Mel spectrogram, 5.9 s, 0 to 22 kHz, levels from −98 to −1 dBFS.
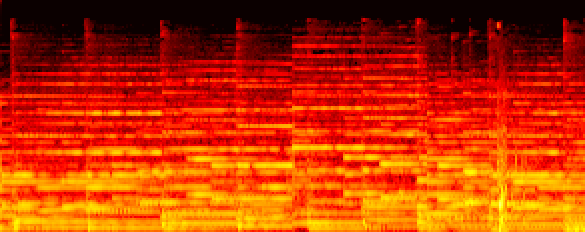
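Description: From 2.92 to 4.26 s the sound turns hurried and high, running 1.37 times fast and about five semitones up: a section at the wrong speed, likely from playback against the wrong clock. Between 4.95 and 5.25 s a bubbling, squelchy chirping appears: DAB burbling, where weak reception lets a small fraction of bit errors corrupt sub-band levels frame by frame.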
